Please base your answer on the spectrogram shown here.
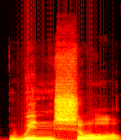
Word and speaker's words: ensure: And remember, pronunciation, to winsure with a w. To ensure.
